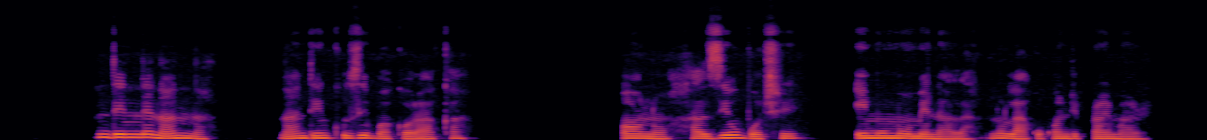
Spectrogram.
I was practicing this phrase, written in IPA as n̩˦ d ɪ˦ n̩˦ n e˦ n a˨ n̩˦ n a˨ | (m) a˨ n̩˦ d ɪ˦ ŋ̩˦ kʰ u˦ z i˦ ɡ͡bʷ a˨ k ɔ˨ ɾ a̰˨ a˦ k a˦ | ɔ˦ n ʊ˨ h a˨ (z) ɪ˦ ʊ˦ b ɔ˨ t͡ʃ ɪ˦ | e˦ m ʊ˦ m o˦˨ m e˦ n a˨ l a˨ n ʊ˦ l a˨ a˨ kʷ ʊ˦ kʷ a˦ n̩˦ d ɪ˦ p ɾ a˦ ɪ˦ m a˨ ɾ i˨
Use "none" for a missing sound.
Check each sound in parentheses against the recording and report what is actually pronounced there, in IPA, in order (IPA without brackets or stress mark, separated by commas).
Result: n, z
